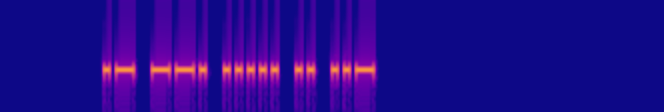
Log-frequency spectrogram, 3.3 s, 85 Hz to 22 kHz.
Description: Morse code, heard as a keyed tone, about 40 wpm, 700 Hz. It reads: AG5IU
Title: USA Call Signs - 5 Characters - 40wpm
